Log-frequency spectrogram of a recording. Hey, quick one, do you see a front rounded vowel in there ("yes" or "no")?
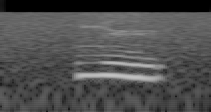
yes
